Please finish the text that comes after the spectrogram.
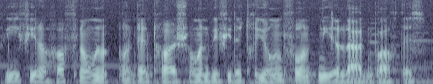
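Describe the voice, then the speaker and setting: An actor playing an exalted master poet and thinker in a German radio drama, speaking in a solemn, rhapsodic way with weighty pauses. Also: male voice, low voice, a little mellow, faint music behind, close to an everyday voice. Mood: weary, grave. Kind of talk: German radio drama acting, literary declamation.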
